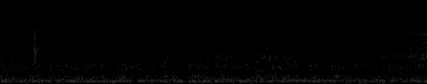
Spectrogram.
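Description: Graphite pencil sketching on paper: faint, repeated short scratching strokes as lines are drawn, with one light tick about a third of a second in.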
